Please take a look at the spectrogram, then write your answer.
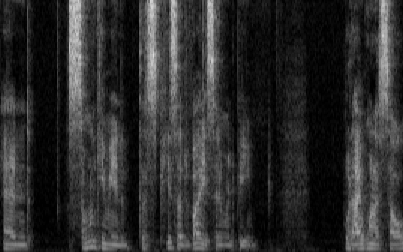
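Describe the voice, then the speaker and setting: A somewhat breathy delivery at a moderate pace, marked by long, frequent pauses. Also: man. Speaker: vlogger. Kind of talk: personal vlog monologue.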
